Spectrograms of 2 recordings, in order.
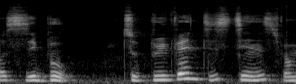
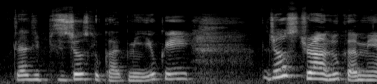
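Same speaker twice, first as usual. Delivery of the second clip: normal talking voice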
